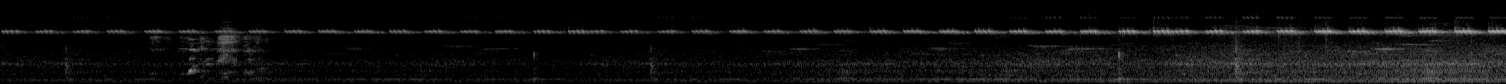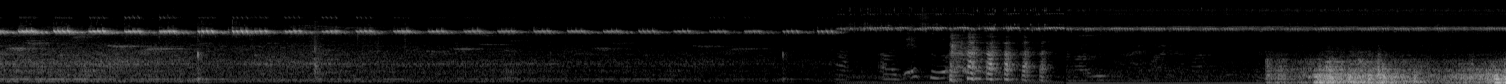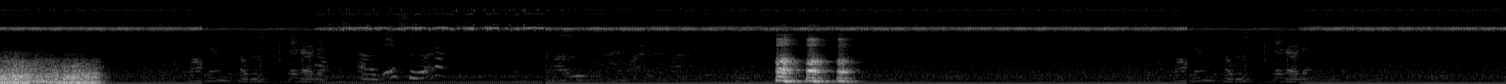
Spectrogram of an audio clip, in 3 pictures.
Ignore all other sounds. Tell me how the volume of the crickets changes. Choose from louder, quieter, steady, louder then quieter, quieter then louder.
louder then quieter.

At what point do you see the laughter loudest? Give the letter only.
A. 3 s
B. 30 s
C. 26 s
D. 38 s
D.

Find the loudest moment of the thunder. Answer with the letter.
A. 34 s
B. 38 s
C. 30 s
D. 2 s
C.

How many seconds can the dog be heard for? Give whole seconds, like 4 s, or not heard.
not heard.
